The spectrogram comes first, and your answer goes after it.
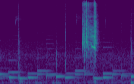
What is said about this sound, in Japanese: ラジオ中に写真をこんな長々撮るなっていうね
